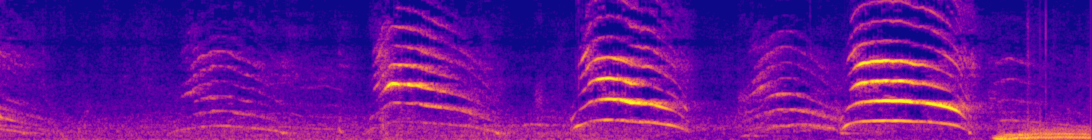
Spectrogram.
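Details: Norwegian Forest Cat kittens crying for milk at a cattery: loud arched meows roughly once a second, each rising then dropping, several overlapping callers, ending with a short low rustle.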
